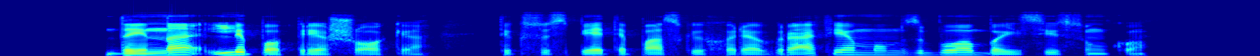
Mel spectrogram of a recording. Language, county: Lithuanian, Vilnius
